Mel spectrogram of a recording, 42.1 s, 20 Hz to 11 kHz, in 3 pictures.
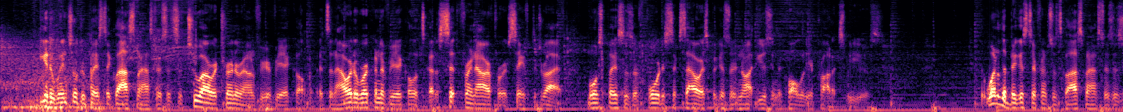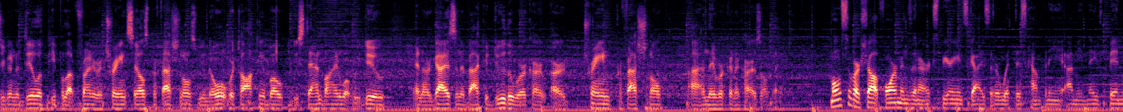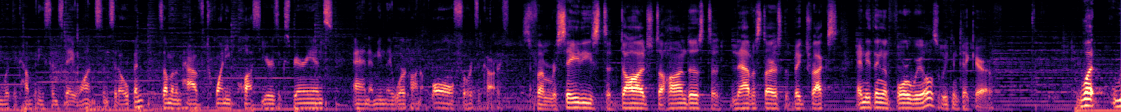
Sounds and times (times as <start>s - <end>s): Music: 0.0s - 42.0s
Speech: 0.5s - 11.0s, 12.2s - 40.6s, 41.5s - 42.0s.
